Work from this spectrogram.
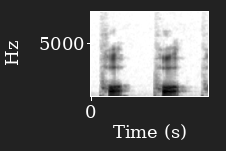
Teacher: ফ বর্ণটা কিন্তু ওষ্ঠধ্বনি, মানে ২ ঠোঁটের মিশ্রণে এটা কিন্তু উচ্চারিত হয়। মানে ২ ঠোঁট আপনি ধরে ফ, ফ, ফ বলছেন।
